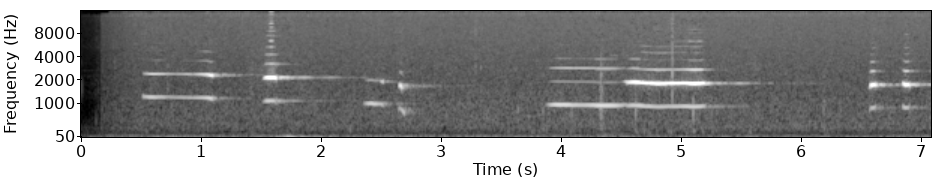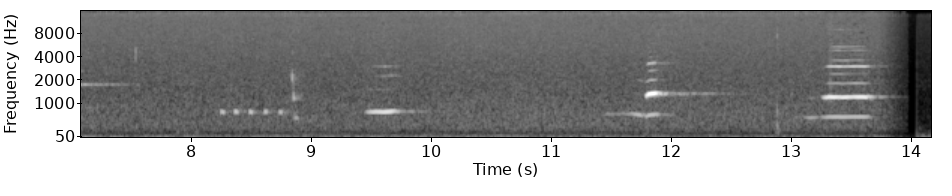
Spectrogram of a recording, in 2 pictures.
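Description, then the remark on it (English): Slow, haunting kōkako song: long, pure, organ-like notes sliding between pitches, delivered in unhurried phrases separated by pauses, clear with no talking. “okay, and here's the Coca Cola.”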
